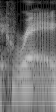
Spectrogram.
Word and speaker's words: McRae: It's not McRae. It's Mick. It's Ray. McRae. Mick And therefore, Ray.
